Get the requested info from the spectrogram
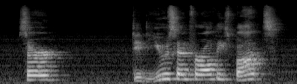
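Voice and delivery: puzzled, confused, very high-pitched and loud. Commander Burton speaks again to his superior, sounding confused. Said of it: "Burton's voice sounded confused this time".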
